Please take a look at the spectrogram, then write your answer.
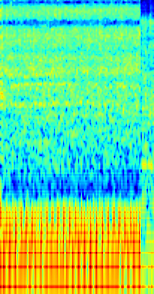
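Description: Motorcycles on a Himalayan ride toward Nubra in Ladakh rumble close by with a steady, loud low engine throb for about two seconds before cutting off abruptly.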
